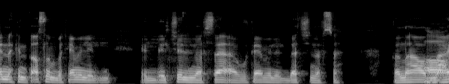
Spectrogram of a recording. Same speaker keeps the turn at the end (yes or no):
no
